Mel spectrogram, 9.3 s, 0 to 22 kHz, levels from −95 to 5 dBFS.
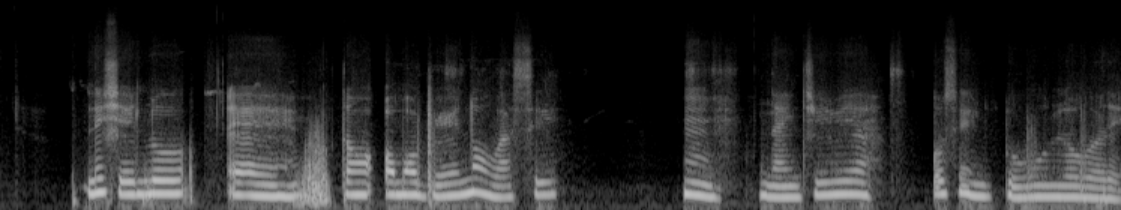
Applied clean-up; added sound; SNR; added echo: neural mask model RNNoise.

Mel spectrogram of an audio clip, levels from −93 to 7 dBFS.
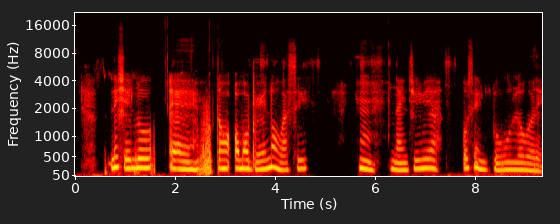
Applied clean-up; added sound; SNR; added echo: neural mask model Resemble Enhance denoiser.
